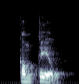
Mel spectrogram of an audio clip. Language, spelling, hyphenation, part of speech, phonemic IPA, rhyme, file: Dutch, kanteel, kan‧teel, noun, /kɑnˈteːl/, -eːl, Nl-kanteel.ogg
- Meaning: merlon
